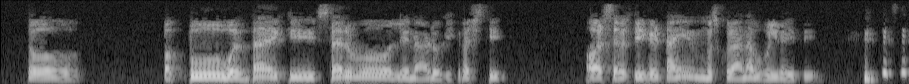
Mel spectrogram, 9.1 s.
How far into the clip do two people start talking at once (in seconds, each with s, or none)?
none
